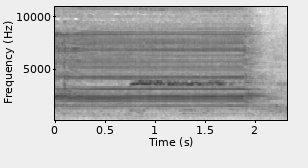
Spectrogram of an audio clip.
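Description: Gym scoreboard buzzer sounding one long steady tone of about two seconds, signalling that the wrestling clock has run out.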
